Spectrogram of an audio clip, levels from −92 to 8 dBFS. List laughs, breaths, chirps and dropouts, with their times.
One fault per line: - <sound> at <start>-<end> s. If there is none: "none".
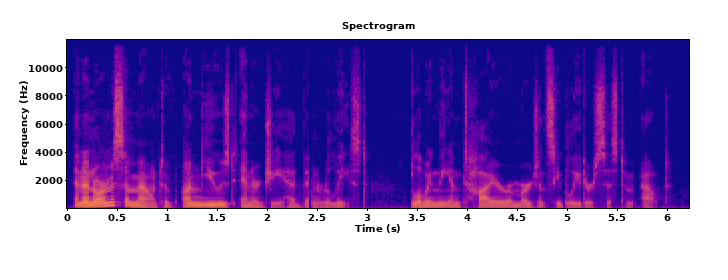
- dropout at 2.4-2.4 s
